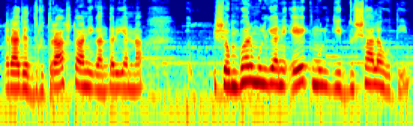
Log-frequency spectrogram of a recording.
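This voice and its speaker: A woman narrating an old legend at a middle pitch, in a relaxed, chatty storytelling manner. She sometimes stumbles over a word and corrects herself. Soft music plays faintly underneath her voice. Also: moderate pace. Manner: conversational, with small slips and self-corrections.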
